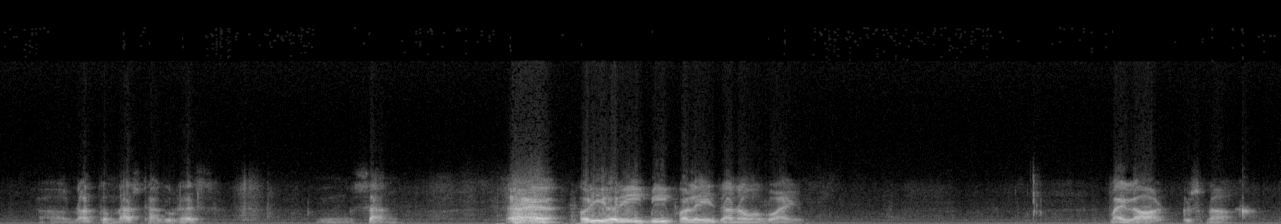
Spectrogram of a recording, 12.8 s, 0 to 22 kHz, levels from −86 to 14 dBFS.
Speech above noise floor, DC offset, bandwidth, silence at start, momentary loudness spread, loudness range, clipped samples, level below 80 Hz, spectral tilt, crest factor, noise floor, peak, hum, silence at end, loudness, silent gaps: 29 dB; under 0.1%; 7 kHz; 0.4 s; 22 LU; 15 LU; under 0.1%; -44 dBFS; -7.5 dB/octave; 18 dB; -44 dBFS; -2 dBFS; none; 0.3 s; -15 LUFS; none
